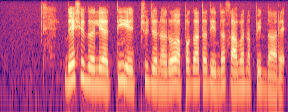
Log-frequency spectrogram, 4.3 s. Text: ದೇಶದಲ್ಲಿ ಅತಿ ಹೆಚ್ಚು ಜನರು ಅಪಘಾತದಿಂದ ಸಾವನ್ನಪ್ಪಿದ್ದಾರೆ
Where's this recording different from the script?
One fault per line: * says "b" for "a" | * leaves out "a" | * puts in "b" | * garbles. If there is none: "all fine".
all fine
